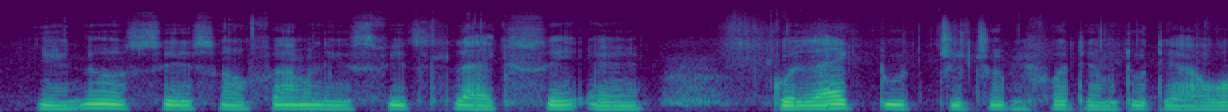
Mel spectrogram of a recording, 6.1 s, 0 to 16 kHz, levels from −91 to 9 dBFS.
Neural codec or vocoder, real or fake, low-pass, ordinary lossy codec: vocoder, 44.1 kHz, 128 mel bands every 512 samples, BigVGAN v2; fake; 14.4 kHz; none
